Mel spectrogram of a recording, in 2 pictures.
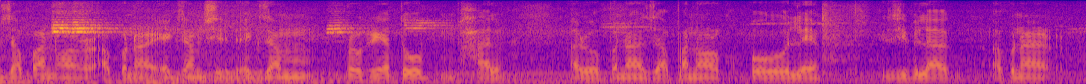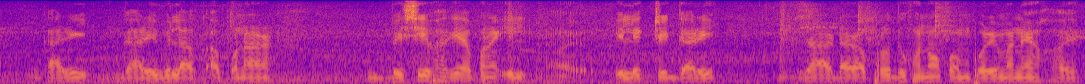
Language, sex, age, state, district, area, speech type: Assamese, male, 18-30, Assam, Kamrup Metropolitan, urban, spontaneous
